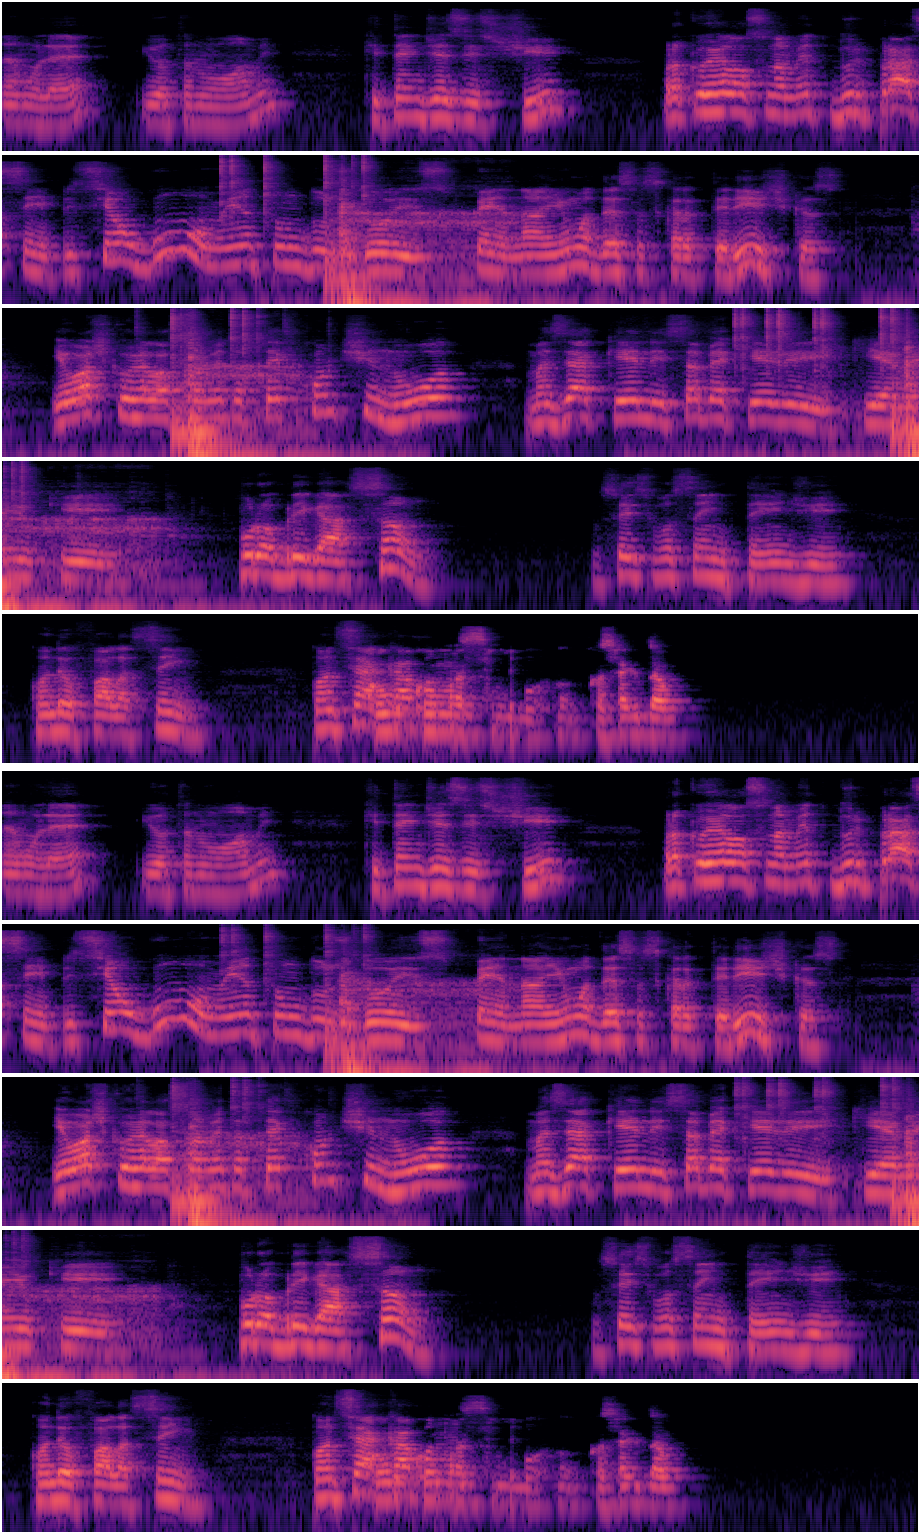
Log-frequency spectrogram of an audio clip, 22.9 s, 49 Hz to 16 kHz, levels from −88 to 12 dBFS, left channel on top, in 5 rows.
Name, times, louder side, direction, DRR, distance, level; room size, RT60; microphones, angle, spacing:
voice 1, 0.0-1.4 1.8-2.8 3.3-8.7 9.4-11.5 11.8-14.4 15.0-15.9 16.7-18.0 18.5-19.3 19.9-20.4 21.0-21.1, right 2 dB, 15° right, 0.4 m, -27 dB
sound 1, 5.7-7.3 7.8-7.9 9.2-9.3 9.8-10.8 12.2-12.3 12.7-14.7, equal, 55° left, 1.1 m, -28 dB
voice 2, 20.2-21.7, left 4 dB, 85° left, 0.9 m, -28 dB
4.1 x 2.8 x 3.0 m
head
